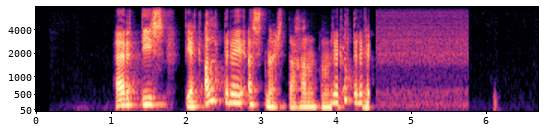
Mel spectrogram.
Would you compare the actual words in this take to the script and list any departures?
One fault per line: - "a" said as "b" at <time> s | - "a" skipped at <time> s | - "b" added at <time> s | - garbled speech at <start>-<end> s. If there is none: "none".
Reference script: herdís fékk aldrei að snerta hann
- garbled speech at 3.8-4.4 s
